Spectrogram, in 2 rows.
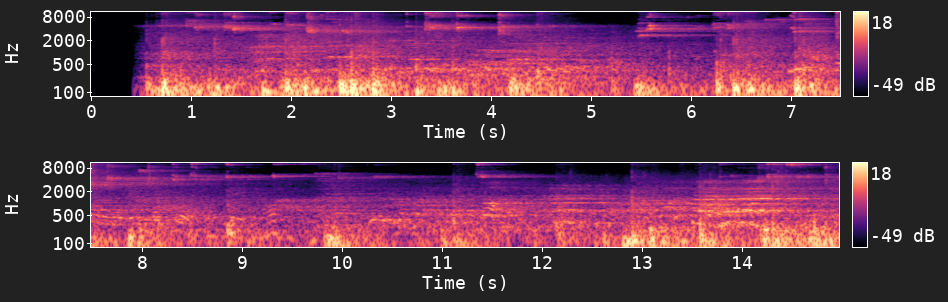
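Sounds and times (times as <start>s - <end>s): players' voices: 0.7s - 14.9s.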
